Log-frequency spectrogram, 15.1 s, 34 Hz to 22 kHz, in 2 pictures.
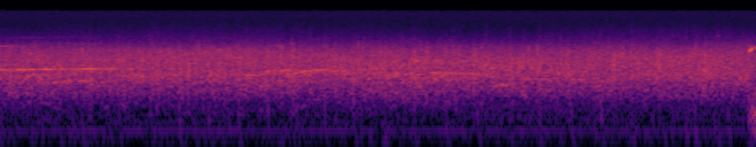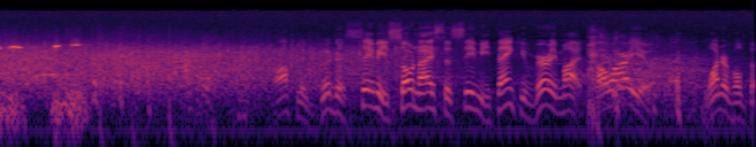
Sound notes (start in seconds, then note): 7.4 whistles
